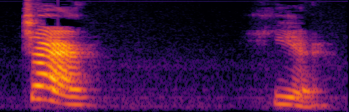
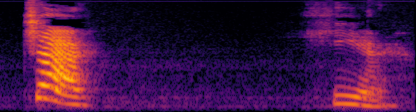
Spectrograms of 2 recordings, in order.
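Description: The two takes are said the same way.

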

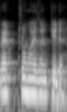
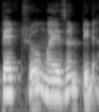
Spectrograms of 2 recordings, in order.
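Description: First: Said in the usual way. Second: Petromyzon tida drawn out very slowly; slow drill take of petromyzon tida; slow pronunciation. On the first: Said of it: "উচ্চারণ করে ফেলো". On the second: Shown as a demonstration. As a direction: model petromyzon tida syllable by syllable. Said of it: "আমার সাথে সাথে করে একবার দুইবার একটু উচ্চারণ করে ফেলো".

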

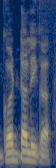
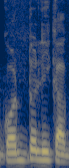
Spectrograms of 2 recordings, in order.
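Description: First: গড্ডালিকা with a long া after ড্ড, as people usually say it; common wrong pronunciation. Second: গড্ডলিকা with a short অ after ড্ড, no long a; correct pronunciation. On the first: Teacher showing students the common wrong form গড্ডালিকা, long a after ড্ড. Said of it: "আমরা কিন্তু গড্ডালিকা বলে বেশি উচ্চারণ করে থাকি". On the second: Teacher giving students the correct গড্ডলিকা, short অ after ড্ড. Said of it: "দেখো কিন্তু এটা ভুল". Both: Shown as a demonstration.

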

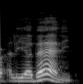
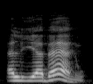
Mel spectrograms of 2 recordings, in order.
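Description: First: اليابان ending in "-ni"; genitive ending. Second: اليابان ending in "-nu"; nominative ending. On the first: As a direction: finish اليابان on a short "i". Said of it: "属格". (属格读法：اليابان 词尾读“ni”) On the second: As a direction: finish اليابان on a short "u". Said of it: "主格". (主格读法：اليابان 词尾读“nu”) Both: Shown as a demonstration.

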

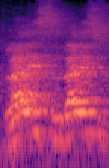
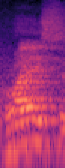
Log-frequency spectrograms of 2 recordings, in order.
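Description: First: ライス said with an L in place of R; raised ライス with an L, as Japanese speakers say it; Japanese-style L. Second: ライス said with a proper English R. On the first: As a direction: say ライス starting with a plain tongue-tip L. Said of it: "これを日本人は". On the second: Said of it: "勉強してできるようになってる". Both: Shown as a demonstration.

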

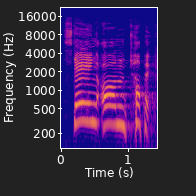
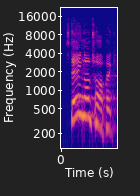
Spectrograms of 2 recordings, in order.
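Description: First: "Staying on topic" drawn out slowly, each word weighed; steady yourself with "Staying on topic"; "Staying on topic" as a slow self-reminder; slow, deliberate. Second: Said in the usual way. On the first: Shown as a demonstration. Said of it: "shaking his head to shake out the nonsense". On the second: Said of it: "Yes, sorry".

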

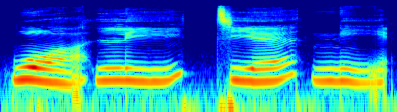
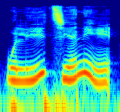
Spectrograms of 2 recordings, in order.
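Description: First: Very slow, long held syllables; slow model reading. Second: Said in the usual way. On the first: Shown as a demonstration. Teacher repeating a phrase for learners, very slowly. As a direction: stretch each syllable out.

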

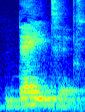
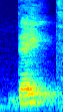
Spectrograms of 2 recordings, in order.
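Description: First: "dated" as date-id; "dated" falling onto a clear "id"; added -ed syllable. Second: Said in the usual way. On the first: Shown as a demonstration. Teacher drilling verbs in t, "dated" said date-id. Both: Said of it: "todos los que terminen en t".

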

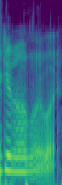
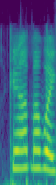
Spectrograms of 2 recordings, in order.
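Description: First: Said in the usual way. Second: Firm call to clear the path; urgent order. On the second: Real, not acted. Player to crowd blocking escape, urgent order. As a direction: push them aside with the voice.

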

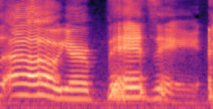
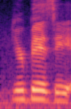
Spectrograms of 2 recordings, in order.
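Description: First: Loud, drawn-out mock complaint; mocking imitation. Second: Said in the usual way. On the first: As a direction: tease him loudly, stretching it out. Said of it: "everything that he's".

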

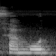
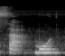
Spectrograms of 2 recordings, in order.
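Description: First: Said in the usual way. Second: สะมุด split as สะ-มุด; syllable-by-syllable reading. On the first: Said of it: "คำว่าสมุด". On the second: Shown as a demonstration. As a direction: sound out สะมุด in two separate syllables. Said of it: "อ่านว่าสะมุด".

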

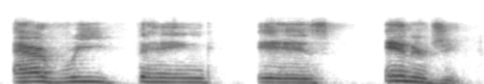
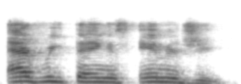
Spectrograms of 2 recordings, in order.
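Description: First: Each word set apart; drawn-out, deliberate delivery with gaps; slow emphatic repeat. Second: Said in the usual way. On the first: Real, not acted. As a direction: spell it out slowly, word by word. Repeats point slowly for emphasis.

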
